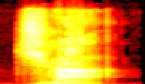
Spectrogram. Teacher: So we'll start with the J sound, which becomes an aspirated CH sound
